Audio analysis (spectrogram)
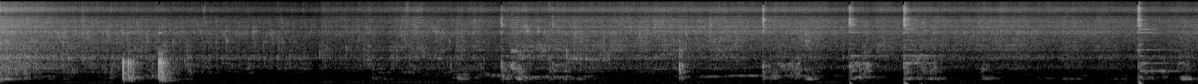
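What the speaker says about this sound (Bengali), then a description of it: "এবার এই তেলের মধ্যে ম্যারিনেট করা চিকেন আর চিংড়ি মাছটা আমি ফ্রাই করে নেব।" Marinated chicken and prawns frying together in oil, a steady sizzle with scattered sharp pops and crackles over about twelve seconds, fairly close and moderate in level, with no voices.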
